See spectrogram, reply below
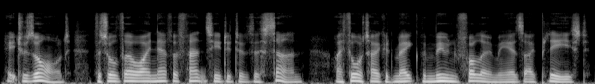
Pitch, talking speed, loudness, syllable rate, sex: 130 Hz, 240 wpm, -17 LUFS, 5.5 syllables/s, male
